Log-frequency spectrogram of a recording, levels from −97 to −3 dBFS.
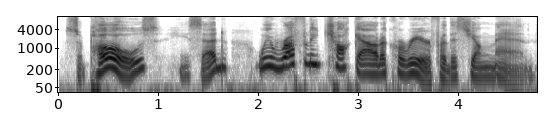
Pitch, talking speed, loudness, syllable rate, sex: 170 Hz, 165 wpm, -19 LUFS, 3.9 syllables/s, male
